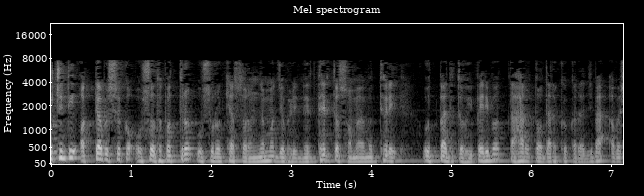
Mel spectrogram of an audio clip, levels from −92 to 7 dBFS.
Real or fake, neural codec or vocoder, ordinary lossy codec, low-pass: real; none; none; none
